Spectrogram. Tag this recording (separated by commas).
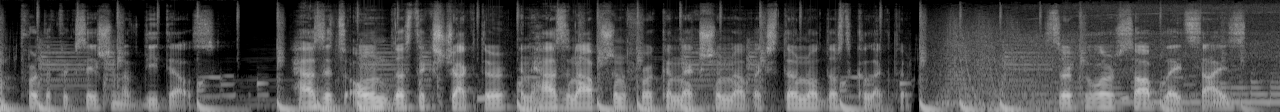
Speech, Music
